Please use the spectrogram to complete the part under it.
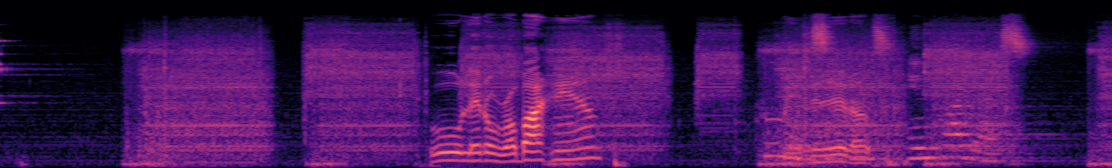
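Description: A robotic arm whirs as it moves.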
